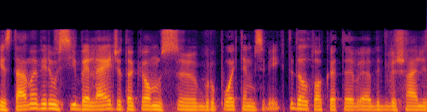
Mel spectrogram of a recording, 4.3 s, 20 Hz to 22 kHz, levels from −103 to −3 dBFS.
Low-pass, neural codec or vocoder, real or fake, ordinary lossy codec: 7.2 kHz; codec, 24 kHz, 1.2 kbps, DualCodec; fake; AAC, 32 kbps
